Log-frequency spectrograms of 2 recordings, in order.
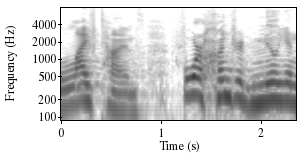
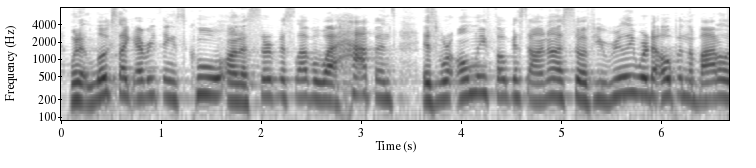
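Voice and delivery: louder, higher, fast preaching climax; preaching at full force; 5 semitones higher, 5 dB louder than usual. Acted. Pastor urging the church to look past themselves, fervent. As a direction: drive the point home to the congregation.

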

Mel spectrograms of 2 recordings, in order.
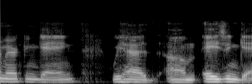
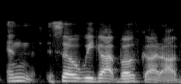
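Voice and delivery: ordinary delivery

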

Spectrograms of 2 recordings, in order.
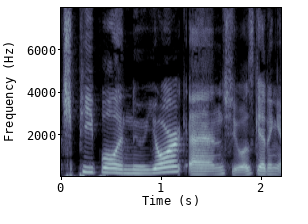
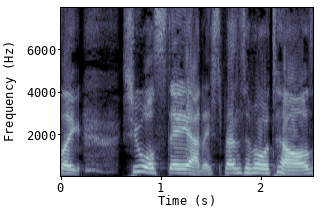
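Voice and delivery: normal talking voice

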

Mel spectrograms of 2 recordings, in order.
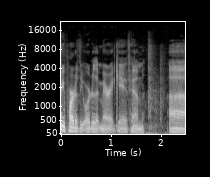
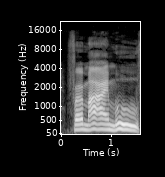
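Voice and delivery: slow, louder hypnotized drone; mind control voice; 6 semitones higher, 5 dB louder, much slower than usual. Retold or imitated. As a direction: drag each word like a mind-controlled puppet. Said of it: "mind control voice".

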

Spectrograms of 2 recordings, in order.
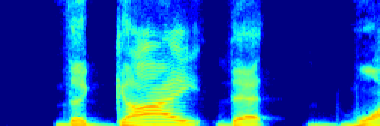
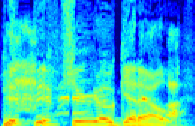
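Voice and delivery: laughing through a mock British send-off; laughing British accent; 4 semitones higher, 4 dB louder than usual. To friends, repeating the joke, laughing mock British accent. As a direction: echo the British line, laughing. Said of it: "doing these impressions".

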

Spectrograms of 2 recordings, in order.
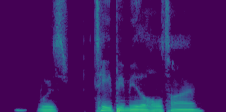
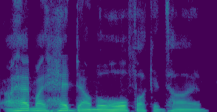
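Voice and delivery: normal talking voice

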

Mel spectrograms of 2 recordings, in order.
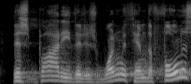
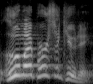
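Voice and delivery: high, fast, loud puzzled question; Saul; 14 semitones higher, 10 dB louder, faster than usual. Acted. Saul baffled by the accusation, high quick question. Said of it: "you know what Saul's next words are?".

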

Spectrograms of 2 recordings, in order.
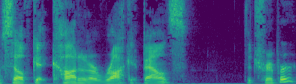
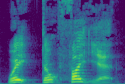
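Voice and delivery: urgent call; 6 semitones higher, 7 dB louder than usual. Acted. Boy stops the others.

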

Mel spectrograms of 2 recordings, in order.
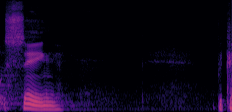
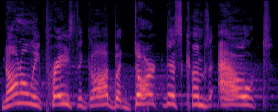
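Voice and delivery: loud, high preaching that slows on the last words; preaching at full force; 11 semitones higher, 9 dB louder than usual. Acted. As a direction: proclaim it to the congregation. Preacher opens with rising fervour.

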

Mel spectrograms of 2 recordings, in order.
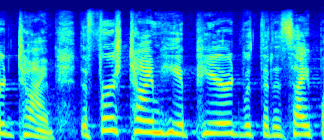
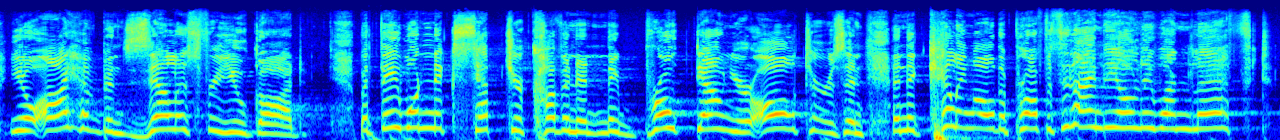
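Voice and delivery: higher, plaintive whining to God; whiny complaint; 9 semitones higher than usual. Pretend. Elijah complaining to God, high plaintive whine. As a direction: wail your grievances like a sulking prophet.

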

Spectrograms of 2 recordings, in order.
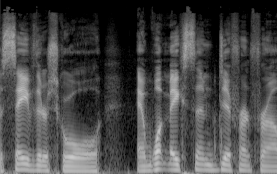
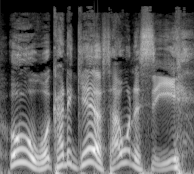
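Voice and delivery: much higher and louder, curious; eager high voice; 10 semitones higher, 9 dB louder than usual. Retold or imitated. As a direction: squeal it out with curiosity. Girls curious about gifts.

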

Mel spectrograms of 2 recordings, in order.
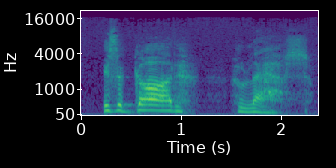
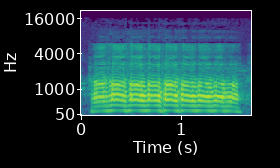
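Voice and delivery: receiving joy in laughter; 15 dB louder than usual. Real, not acted. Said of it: "I'm receiving it right now".

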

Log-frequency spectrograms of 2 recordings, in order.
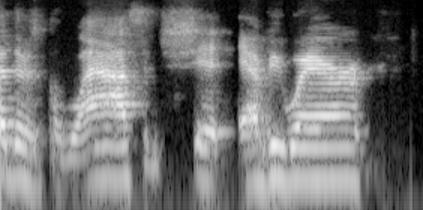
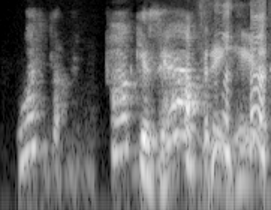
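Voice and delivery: high, incredulous what-the-hell; retold disbelief; 9 semitones higher, 4 dB quieter than usual. Wrestler amid backstage chaos asks what's happening, high incredulous disbelief. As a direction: voice leaps up in shocked disbelief.

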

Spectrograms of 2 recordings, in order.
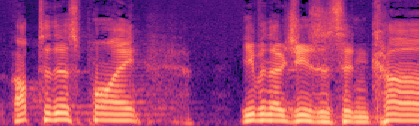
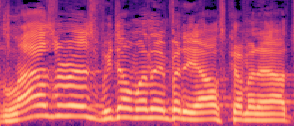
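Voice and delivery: singling out Lazarus; 7 semitones higher, faster than usual. Acted. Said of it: "He had to say Lazarus".

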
